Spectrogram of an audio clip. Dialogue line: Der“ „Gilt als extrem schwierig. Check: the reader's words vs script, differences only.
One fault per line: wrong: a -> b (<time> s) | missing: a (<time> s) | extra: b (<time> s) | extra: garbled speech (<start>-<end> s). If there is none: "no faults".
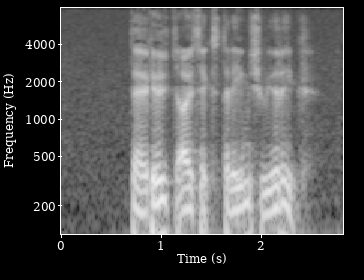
no faults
